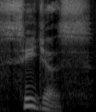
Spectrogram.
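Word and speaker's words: CJIS: criminal justice information services or CJ is pronounced seizures at the Federal Bureau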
